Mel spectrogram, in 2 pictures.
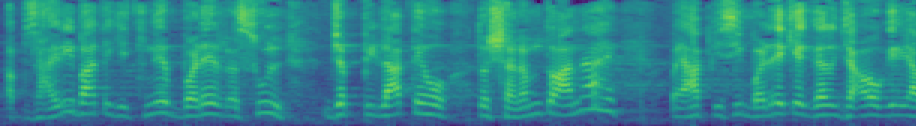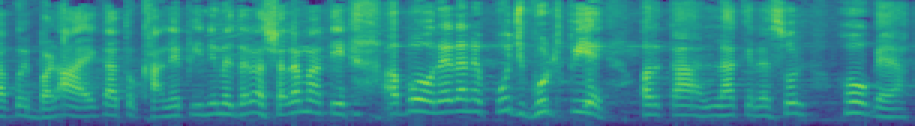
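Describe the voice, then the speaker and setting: A male preacher, telling a story in an animated, dramatic sermon style with shouted peaks. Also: high voice.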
